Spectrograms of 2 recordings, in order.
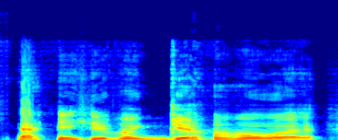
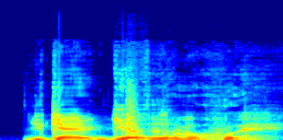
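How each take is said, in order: First: Said in the usual way. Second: Laughing. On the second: Real, not acted. Laughing at his own joke.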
